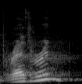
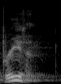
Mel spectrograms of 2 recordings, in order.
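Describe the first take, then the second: First: The first vowel is short, as in 'breath'. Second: The first vowel is long, as in 'breathe'. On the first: The speaker calls it right. "every time it said brethren" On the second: The speaker calls it wrong. "I thought it said breathen"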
